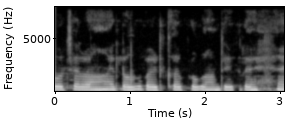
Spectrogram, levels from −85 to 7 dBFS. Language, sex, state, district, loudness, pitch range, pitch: Hindi, female, Punjab, Pathankot, -14 LUFS, 235-250 Hz, 240 Hz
